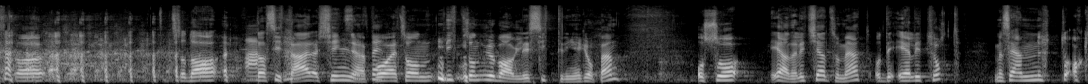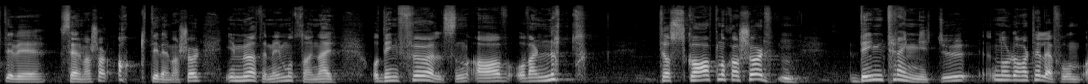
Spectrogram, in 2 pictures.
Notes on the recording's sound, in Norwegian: Adresseavisens panelsamtale fra Litteraturhuset i Trondheim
